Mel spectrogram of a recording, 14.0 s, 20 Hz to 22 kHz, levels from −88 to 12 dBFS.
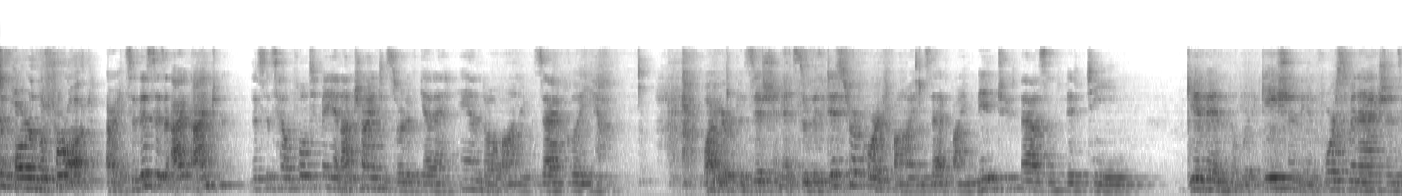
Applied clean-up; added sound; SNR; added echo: none; none; none; reverberation time 0.6 s.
